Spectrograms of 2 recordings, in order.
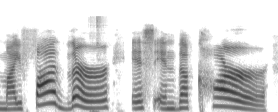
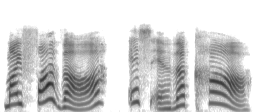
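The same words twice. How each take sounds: First: Slow, "father" and "car" with the final R sounded; American R. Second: "father" and "car" with the final R dropped; British non-rhotic. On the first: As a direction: hit a full R ending "father" and "car", US style. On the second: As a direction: slowly end "father" and "car" on open vowels, British style. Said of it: "You cannot hear the R sound". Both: Shown as a demonstration.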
